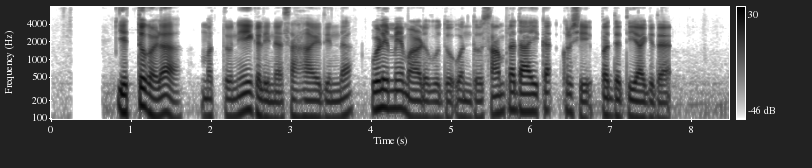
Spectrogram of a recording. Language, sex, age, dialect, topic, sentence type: Kannada, male, 18-24, Mysore Kannada, agriculture, statement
